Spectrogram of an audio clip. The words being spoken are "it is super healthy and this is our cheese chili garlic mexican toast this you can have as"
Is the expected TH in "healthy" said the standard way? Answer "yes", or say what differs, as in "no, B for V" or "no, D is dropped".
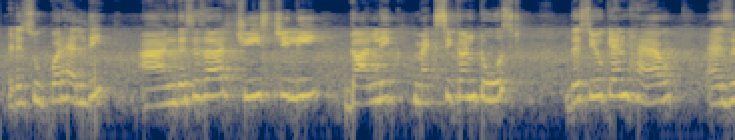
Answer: no, T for TH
